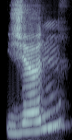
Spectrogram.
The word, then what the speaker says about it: jeune: E esse jejum aqui, o som dele, gente, é fechadinho, como se ele não existisse. É como se fosse assim, ó. Jun, jun, jun. Como se fosse o J-N.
